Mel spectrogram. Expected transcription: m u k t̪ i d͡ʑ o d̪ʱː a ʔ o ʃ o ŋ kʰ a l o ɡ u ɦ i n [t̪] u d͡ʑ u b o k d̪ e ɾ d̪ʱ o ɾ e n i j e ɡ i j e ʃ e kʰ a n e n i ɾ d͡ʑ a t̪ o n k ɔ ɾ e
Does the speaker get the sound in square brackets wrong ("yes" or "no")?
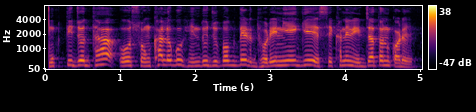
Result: yes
